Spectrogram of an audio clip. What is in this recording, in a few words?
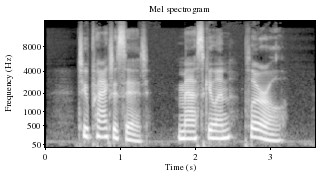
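"to practice it", English, female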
